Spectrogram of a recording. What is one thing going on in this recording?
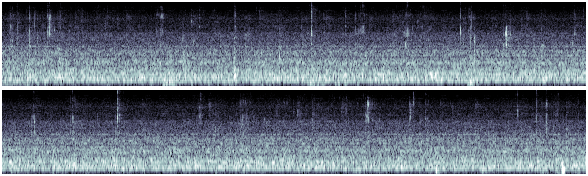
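Fingers mix rice on a metal plate, with soft clicks and scrapes.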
